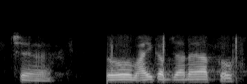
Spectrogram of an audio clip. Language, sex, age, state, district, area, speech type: Urdu, male, 18-30, Delhi, East Delhi, urban, conversation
